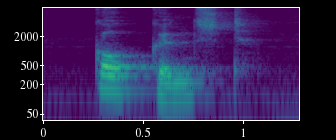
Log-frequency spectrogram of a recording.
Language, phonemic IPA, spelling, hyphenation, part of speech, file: Dutch, /ˈkoː.kʏnst/, kookkunst, kook‧kunst, noun, Nl-kookkunst.ogg
- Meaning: 1. culinary art 2. culinary skill 3. cuisine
